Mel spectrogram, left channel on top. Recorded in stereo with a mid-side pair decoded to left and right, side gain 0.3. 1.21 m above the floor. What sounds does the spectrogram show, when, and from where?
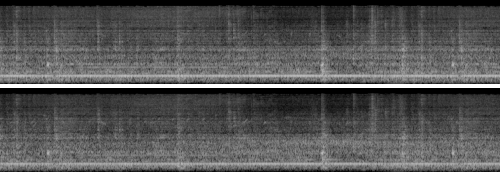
0.0 s a machine running: 55° left, 1.2 m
